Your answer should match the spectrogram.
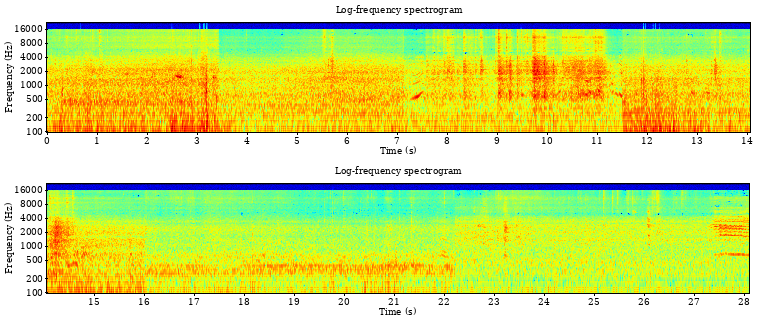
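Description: Typhoon-force wind gusting and buffeting the microphone, with heavy rumbling gusts in the first few seconds and again about twelve seconds in. Near the end a pig squeals briefly.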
